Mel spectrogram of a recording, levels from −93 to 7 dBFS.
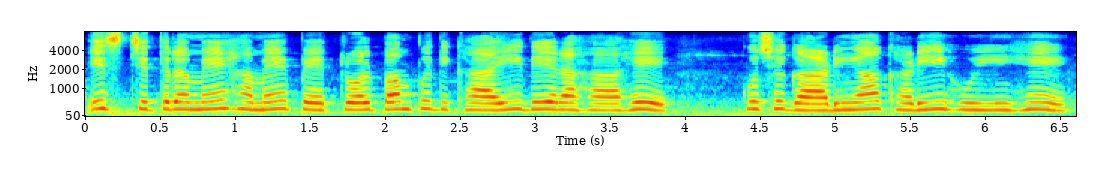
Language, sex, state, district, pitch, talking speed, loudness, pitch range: Hindi, female, Madhya Pradesh, Bhopal, 255 Hz, 135 wpm, -15 LUFS, 235-265 Hz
